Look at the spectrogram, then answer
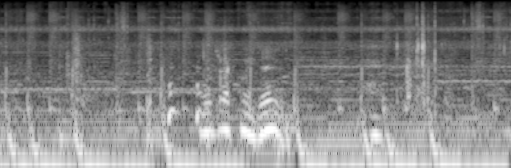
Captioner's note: laughing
